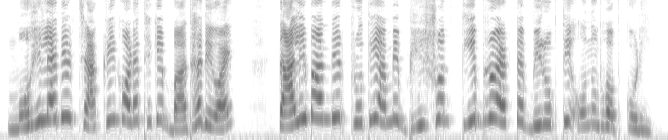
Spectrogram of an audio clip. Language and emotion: Bengali, angry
